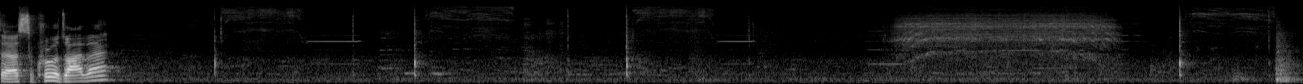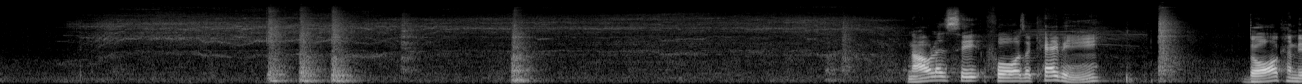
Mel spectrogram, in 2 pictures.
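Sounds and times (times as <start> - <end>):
hydraulic pump whining: 8.8 - 12.8, 13.7 - 22.1.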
